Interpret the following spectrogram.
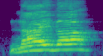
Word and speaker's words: neither: Neither, nor, or neither, nor. They can be pronounced the English way or the American way, which means a negation, it's a negative.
